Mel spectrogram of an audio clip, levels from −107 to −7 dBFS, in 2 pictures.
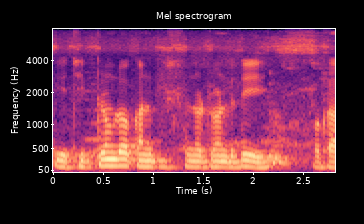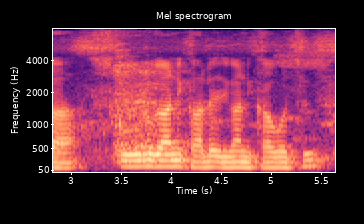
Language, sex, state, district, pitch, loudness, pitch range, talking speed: Telugu, male, Telangana, Mahabubabad, 120 Hz, -17 LUFS, 110-125 Hz, 95 wpm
